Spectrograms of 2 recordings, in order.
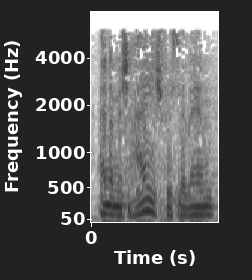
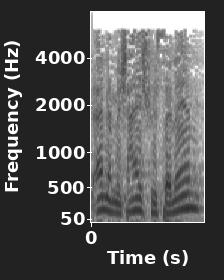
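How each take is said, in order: First: Said in the usual way. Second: Higher complaining voice, the troubled believer; a hint of a troubled believer's whine; imitated complaint. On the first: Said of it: "لا، في الحقيقة لا". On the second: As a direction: lift it up like a worried person griping "انا مش عايش في سلام". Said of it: "ان انا اقول".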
